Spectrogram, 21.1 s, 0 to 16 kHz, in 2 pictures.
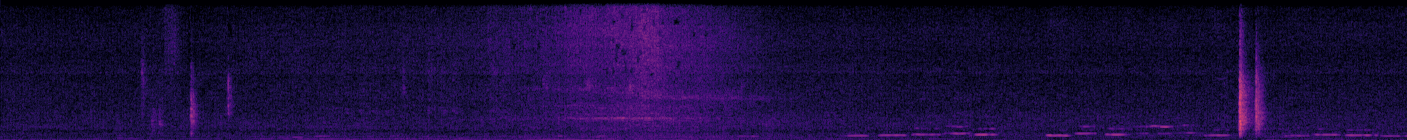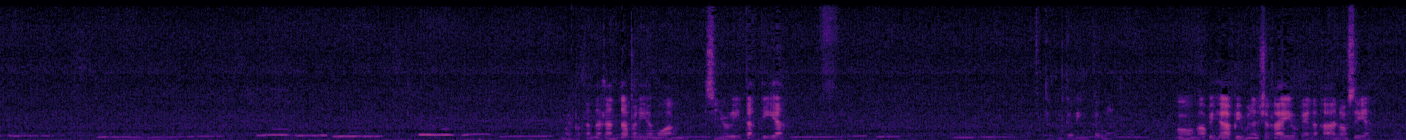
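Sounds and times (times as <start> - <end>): steady low hum: 0.0 - 21.0
faint wavering tune: 1.8 - 20.7
sharp click: 9.3 - 9.5.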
